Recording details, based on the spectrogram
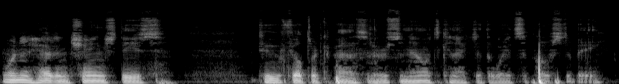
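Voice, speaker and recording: A man giving casual hands-on repair commentary as a hobbyist, thinking aloud unhurriedly in short, halting phrases. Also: rumbling low, steady tone, dark tone, breathy edge. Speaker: hobbyist radio repairer, video host. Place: indoor workbench.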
